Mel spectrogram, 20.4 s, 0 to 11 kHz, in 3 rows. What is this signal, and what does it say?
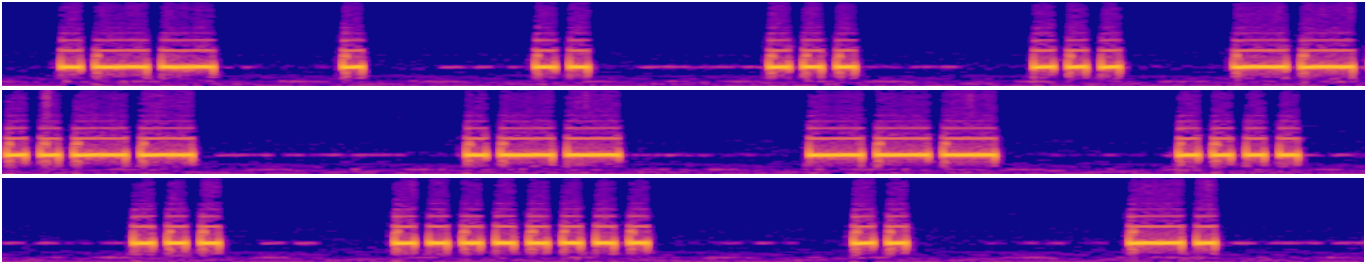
Morse code, heard as a keyed tone, about 14 wpm, spaced as for 7 wpm, 770 Hz. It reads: WEISS, WOHS<HH>IN
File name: Onlinelehrgang / morsen / DJ4UF Morsen19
